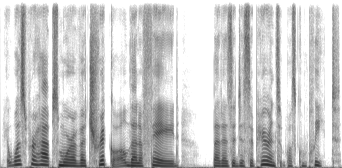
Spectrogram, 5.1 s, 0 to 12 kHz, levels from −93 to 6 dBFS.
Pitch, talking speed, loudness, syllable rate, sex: 205 Hz, 200 wpm, -19 LUFS, 5.6 syllables/s, female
